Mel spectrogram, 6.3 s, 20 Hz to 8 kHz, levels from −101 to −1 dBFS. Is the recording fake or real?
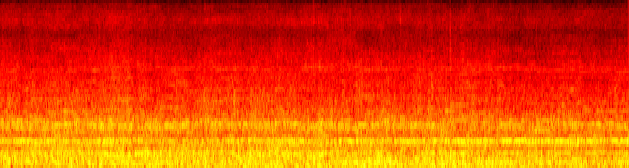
fake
